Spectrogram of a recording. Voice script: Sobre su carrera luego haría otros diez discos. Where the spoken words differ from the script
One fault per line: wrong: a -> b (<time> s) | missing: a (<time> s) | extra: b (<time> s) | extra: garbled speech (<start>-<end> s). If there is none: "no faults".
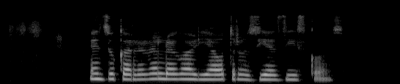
wrong: Sobre -> En (0.9 s)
